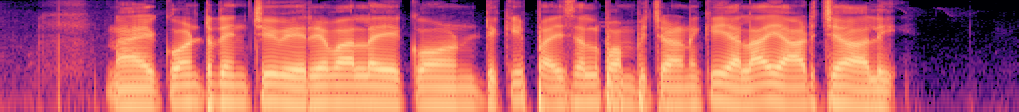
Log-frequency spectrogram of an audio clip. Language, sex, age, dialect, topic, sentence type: Telugu, male, 18-24, Telangana, banking, question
